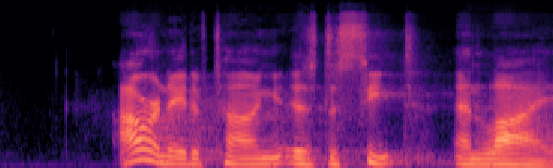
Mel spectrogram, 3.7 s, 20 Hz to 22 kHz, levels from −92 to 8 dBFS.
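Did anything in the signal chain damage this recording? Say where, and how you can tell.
Yes. From 0.84 s to the end at 3.69 s, the speech and the background noise swell together, which points to automatic gain rising in the call processing stage. The AGC judged the input too quiet and kept raising its gain gradually, lifting everything at once.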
